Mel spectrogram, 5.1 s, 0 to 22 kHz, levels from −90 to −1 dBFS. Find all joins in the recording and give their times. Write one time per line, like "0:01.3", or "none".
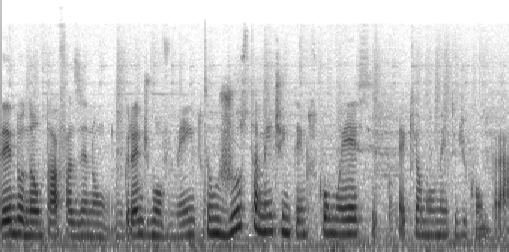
0:01.1
0:02.0
0:03.7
